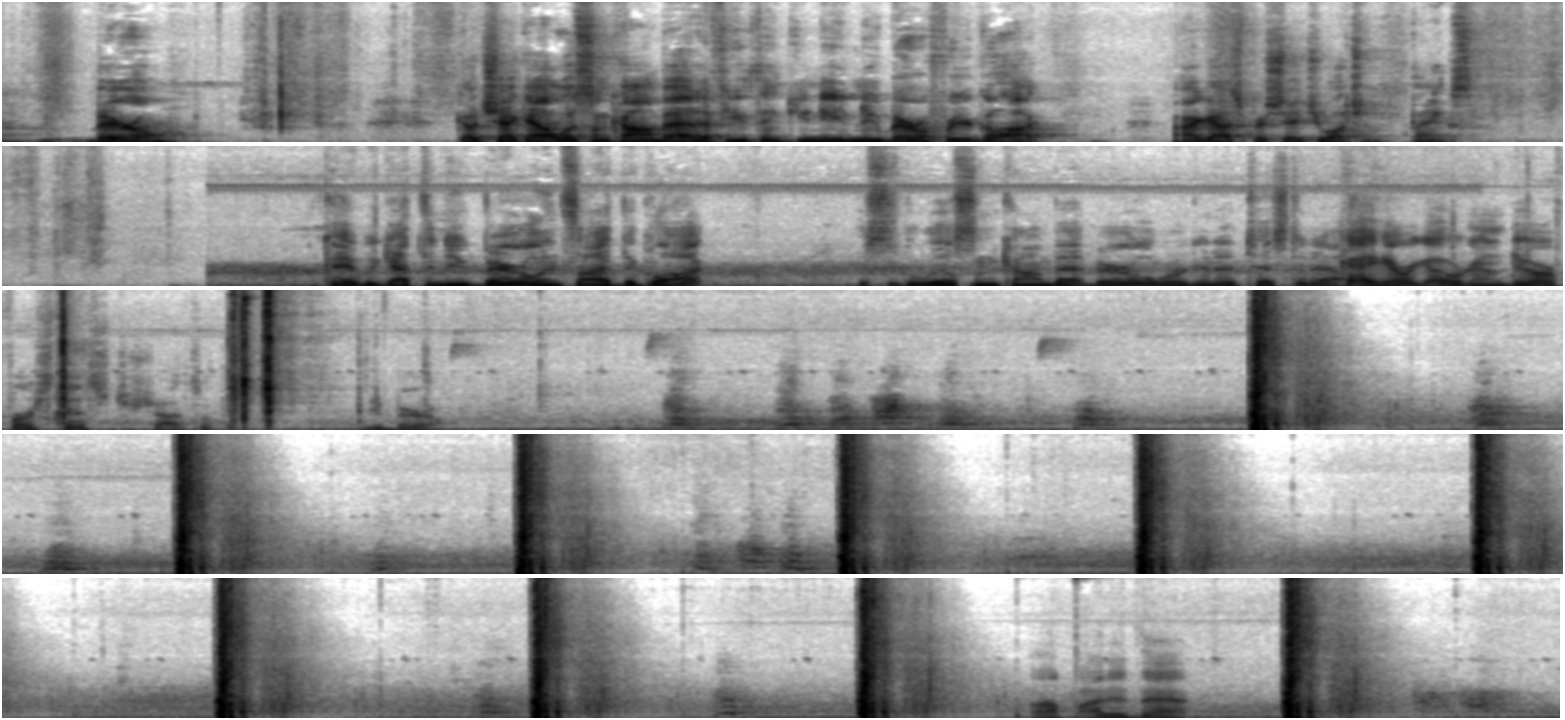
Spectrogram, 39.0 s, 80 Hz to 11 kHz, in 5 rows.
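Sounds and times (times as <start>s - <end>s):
pistol shots with echo: 21.8s - 22.8s, 24.2s - 25.2s, 26.0s - 26.7s, 27.6s - 28.4s, 29.1s - 29.9s, 30.7s - 31.5s, 32.3s - 34.7s, 35.5s - 36.3s, 37.6s - 38.4s.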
